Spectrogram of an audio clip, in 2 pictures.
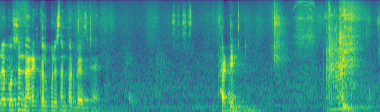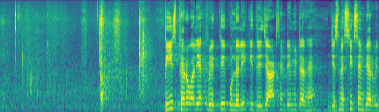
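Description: A man speaks calmly and clearly, as if teaching, close to a microphone.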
